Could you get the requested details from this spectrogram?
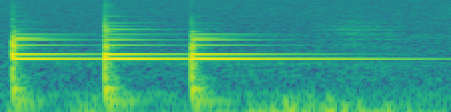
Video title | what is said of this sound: Shared Sky: David Morris Ringing Stones | they produce a ringing sound when beaten such as this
